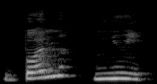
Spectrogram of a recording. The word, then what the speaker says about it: bonne nuit: To wish someone good night, say bonne nuit. Bonne nuit. And remember, the final T is silent because in French, most final consonants are silent.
